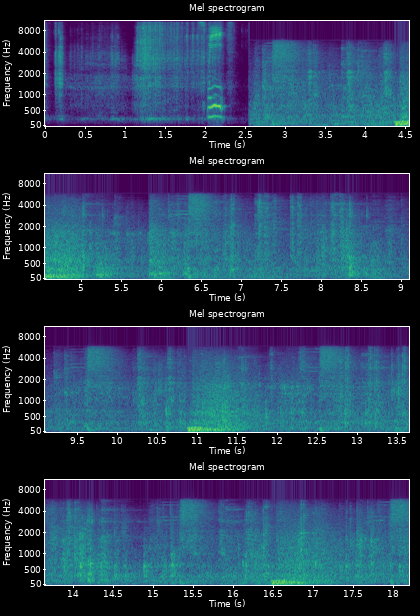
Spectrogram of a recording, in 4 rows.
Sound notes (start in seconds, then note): 2.5 slow-mo drum hit; 2.5 slow-mo marbles rolling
